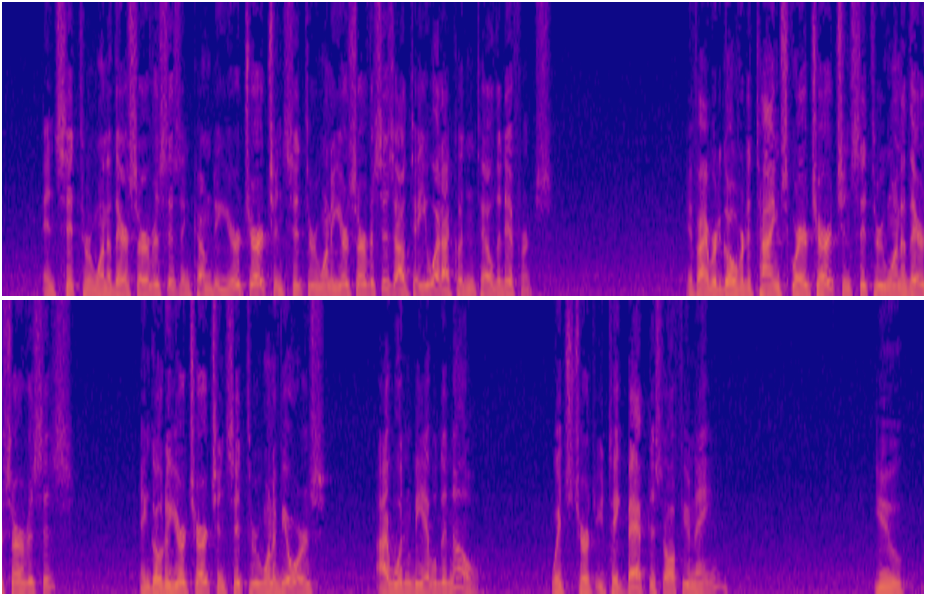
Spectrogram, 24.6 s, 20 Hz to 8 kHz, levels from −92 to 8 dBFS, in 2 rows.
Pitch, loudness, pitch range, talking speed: 160 Hz, -35 LUFS, 140-180 Hz, 175 wpm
